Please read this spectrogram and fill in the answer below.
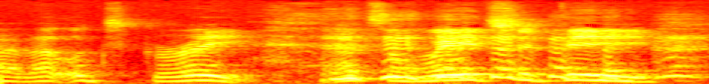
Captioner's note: laughing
